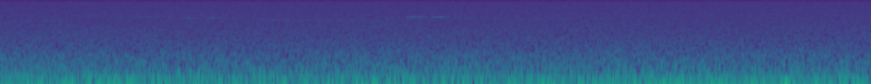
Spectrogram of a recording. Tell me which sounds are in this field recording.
Black-throated Green Warbler, Winter Wren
